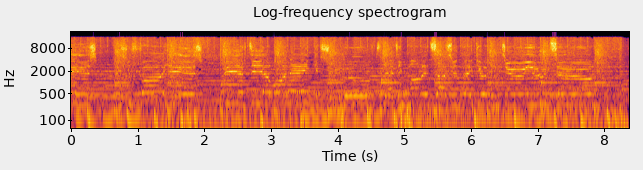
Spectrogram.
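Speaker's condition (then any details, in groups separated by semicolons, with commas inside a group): No condition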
